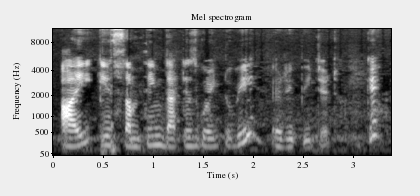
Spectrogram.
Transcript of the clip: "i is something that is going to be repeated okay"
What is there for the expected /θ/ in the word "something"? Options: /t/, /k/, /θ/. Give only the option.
/t/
